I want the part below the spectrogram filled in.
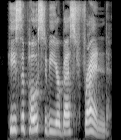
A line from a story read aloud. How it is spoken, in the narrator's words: Peter roared, not wanting to hear Scott's excuses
